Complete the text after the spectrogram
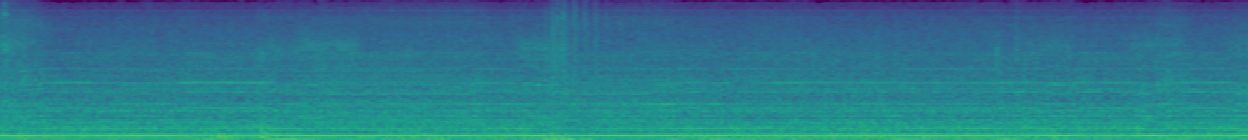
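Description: A diesel engine hums steadily close by.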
